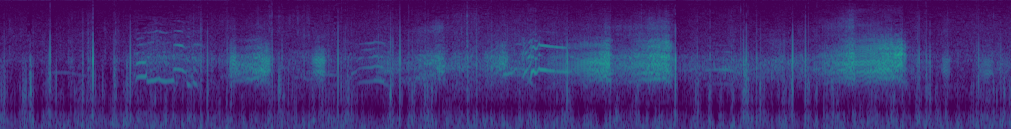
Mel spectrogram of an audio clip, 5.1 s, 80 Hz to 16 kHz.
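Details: At Montrose Beach in Chicago on April 22, 2024, courting Caspian terns catch and offer fish, then mate. Raspy, grating calls come in quick bursts, with thinner sliding notes among them, against a constant low roar of wind and water.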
